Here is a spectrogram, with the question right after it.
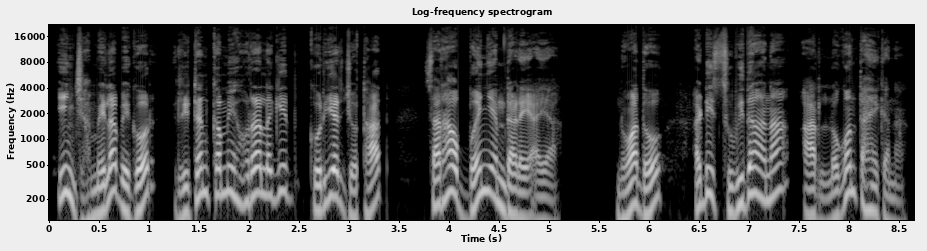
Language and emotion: Santali, happy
